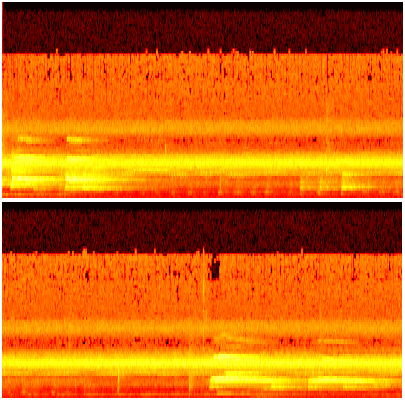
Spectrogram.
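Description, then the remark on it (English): Southern leopard frogs chuckle in a marsh in autumn, their rattling clucks rising out of a dense, steady chorus of insects and other frogs. No one speaks. “Southern leopard frogs chuckling away in a marshy spot.”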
